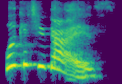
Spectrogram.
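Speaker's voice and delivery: high, loud delighted exclamation. Real, not acted. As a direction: beam at the viewers. Delighted at viewers' comments.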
